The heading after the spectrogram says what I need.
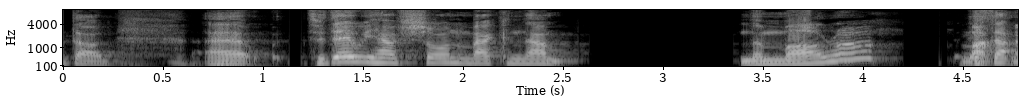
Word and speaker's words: McNamara: Today we have Sean McNamara. Is that how I pronounce it? Yes. McNamara, there we go.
